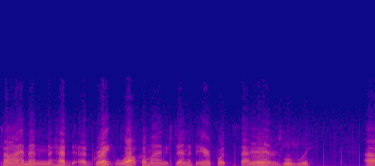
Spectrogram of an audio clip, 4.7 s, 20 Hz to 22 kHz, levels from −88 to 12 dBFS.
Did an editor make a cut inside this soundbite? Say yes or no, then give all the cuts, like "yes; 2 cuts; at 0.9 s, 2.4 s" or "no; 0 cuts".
no; 0 cuts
